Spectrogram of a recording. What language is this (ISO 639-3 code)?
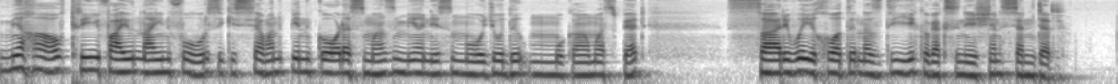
kas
